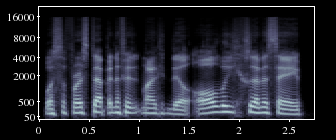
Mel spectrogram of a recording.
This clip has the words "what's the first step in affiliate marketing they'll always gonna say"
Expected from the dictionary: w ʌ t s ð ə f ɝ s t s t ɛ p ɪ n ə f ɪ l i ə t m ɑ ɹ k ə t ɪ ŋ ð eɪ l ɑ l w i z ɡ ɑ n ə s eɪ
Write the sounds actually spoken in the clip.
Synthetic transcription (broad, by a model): w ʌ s ð ə f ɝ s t s t ɛ p ɪ n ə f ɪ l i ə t m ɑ ɹ k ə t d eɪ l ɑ l w i s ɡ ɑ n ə s eɪ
